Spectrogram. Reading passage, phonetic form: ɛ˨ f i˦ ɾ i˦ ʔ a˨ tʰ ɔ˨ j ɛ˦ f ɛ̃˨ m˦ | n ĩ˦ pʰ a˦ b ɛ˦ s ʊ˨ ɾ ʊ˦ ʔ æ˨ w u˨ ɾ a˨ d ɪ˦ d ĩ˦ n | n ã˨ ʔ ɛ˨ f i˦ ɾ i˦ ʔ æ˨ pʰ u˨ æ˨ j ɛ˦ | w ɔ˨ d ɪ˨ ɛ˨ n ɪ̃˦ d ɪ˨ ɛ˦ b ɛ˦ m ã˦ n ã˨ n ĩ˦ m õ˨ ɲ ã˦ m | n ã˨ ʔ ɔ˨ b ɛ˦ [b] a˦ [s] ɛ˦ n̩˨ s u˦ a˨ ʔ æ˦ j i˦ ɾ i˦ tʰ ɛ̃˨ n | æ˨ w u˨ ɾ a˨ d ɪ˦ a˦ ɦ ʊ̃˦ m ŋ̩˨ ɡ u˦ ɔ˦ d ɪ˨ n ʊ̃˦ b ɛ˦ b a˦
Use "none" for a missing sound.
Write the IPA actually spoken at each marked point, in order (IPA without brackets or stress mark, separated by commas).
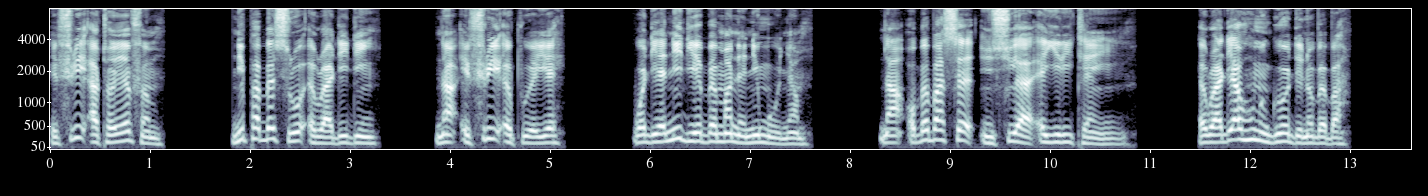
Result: b, s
